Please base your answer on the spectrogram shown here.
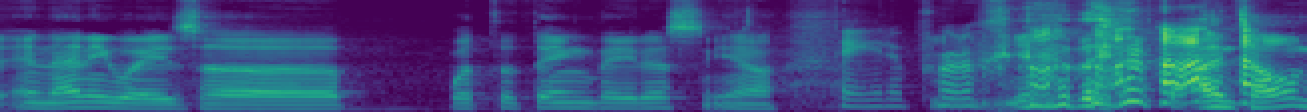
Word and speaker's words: Theta: What if Thetas Protocol, did I say it right? Woo! Project Thetas. Hashtag Project Thetas. There's no S. It's Theta.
